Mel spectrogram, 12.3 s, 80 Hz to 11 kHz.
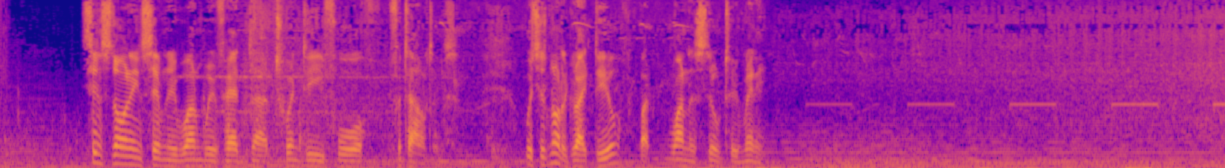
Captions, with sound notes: - Since 1971, we've had 24 fatalities, which is not a great deal, but one is still too many. (alarm beeping)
